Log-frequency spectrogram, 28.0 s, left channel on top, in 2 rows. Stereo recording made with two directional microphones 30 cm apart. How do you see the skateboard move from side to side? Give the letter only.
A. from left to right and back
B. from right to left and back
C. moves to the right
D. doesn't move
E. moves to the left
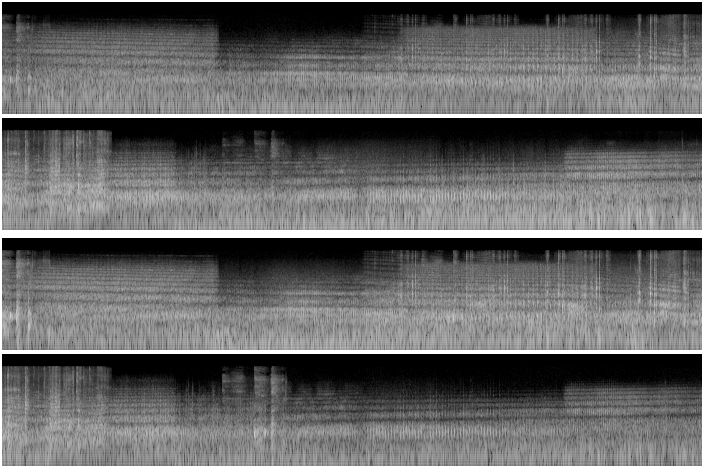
E.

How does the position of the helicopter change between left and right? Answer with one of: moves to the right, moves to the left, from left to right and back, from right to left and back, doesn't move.
moves to the left.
